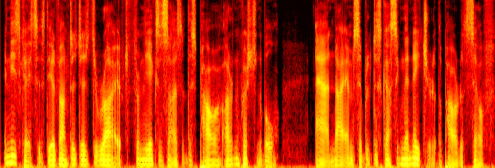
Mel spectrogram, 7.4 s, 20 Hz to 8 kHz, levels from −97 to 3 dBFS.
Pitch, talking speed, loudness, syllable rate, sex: 85 Hz, 200 wpm, -22 LUFS, 7.2 syllables/s, male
